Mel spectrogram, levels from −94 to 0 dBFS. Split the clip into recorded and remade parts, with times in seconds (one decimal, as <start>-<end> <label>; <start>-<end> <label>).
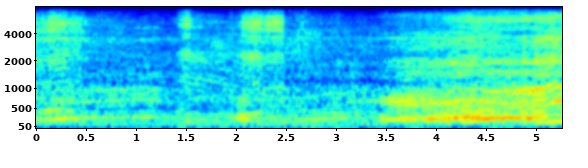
0.0-1.1 recorded; 1.1-2.2 remade; 2.2-3.8 recorded; 3.8-4.8 remade; 4.8-5.3 recorded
